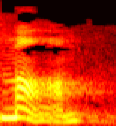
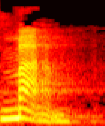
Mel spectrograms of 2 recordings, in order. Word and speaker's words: Ma'am: And the first one is that Princess Anne must be addressed not as Mom, but as Ma'am. Brackets, yeah. Rhymes with ham.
